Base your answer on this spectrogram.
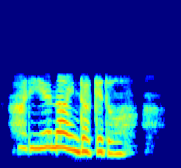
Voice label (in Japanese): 彼女の電話台詞, ASMR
